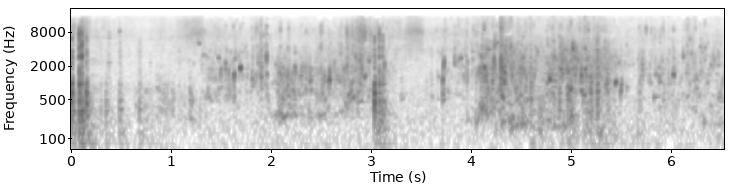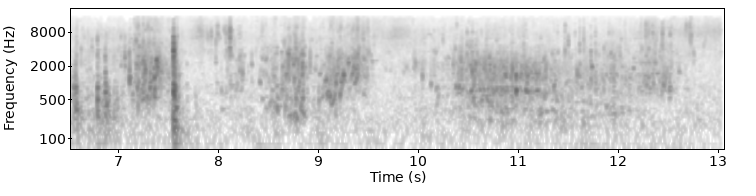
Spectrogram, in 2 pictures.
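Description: Double-bladed kayak paddle strokes: the blades dip and pull through the water, splashing and dripping, with a swell of water noise every second or two. A few sharp knocks stand out.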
